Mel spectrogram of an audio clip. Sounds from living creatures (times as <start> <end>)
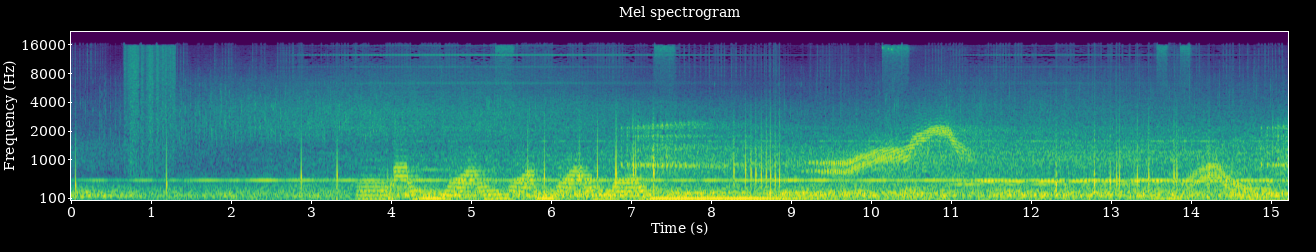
3.4 15.2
